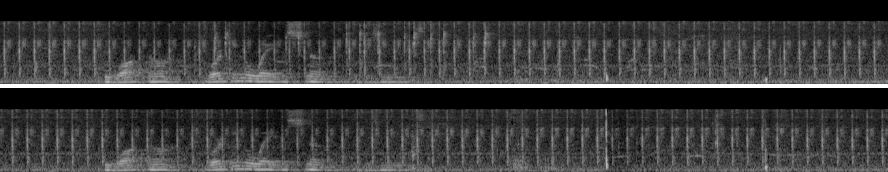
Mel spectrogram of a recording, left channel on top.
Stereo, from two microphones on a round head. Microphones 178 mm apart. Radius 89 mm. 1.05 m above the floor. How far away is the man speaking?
About 3.5 m.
